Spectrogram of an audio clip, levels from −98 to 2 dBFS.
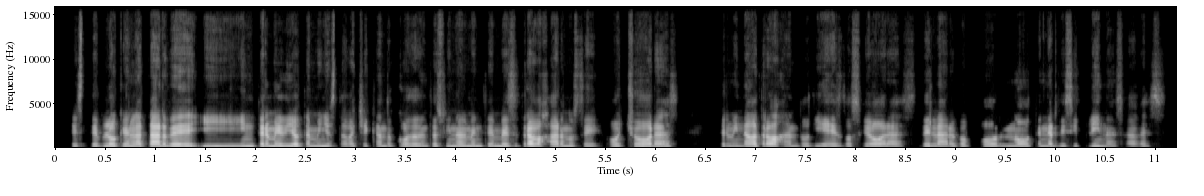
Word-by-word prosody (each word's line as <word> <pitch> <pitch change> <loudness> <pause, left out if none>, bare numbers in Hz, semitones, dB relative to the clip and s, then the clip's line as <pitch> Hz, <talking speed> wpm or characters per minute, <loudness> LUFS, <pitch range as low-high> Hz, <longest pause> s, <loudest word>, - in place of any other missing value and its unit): este, 105 - -7
bloque 105 +1 +1
en 110 - +2
la 105 - +4
tarde, 120 +2 +8
y 110 -2 -5
intermedio 110 +2 +3
también 110 0 -4
estaba 110 -1 -9
checando 110 -1 -9
cosas. 110 -1 -3
Entonces, 105 +2 -8
finalmente, 120 0 -3
en 115 - -5
vez 115 0 0
de 125 - -20
trabajar, 110 0 +4
no 110 - -6
sé, 105 -2 -10
8 115 +1 -3
horas, 120 +8 +1 0.4
terminaba 105 +1 0
trabajando 100 -1 0
10, 100 0 -5
12 100 0 -10
horas 100 0 -2
de - - 0
largo 105 +2 -2
por 95 0 -5
no 100 0 -3
tener 95 -1 -4
disciplina, 95 0 -9
¿sabes? 115 +9 -14
110 Hz, 175 wpm, -27 LUFS, 100-115 Hz, 0.4 s, tarde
